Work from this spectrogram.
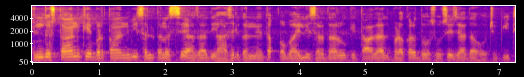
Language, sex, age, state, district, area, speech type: Urdu, male, 18-30, Uttar Pradesh, Saharanpur, urban, read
